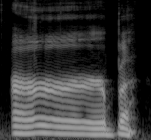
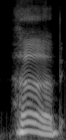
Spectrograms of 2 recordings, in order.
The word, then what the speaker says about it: herb: herb you pronounce it herb it's not a silent h okay I hate it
